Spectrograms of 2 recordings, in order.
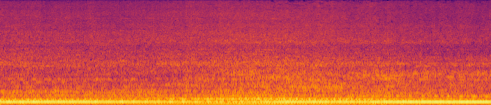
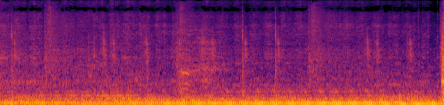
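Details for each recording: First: Dodge Hellcat after tearing down to fix a rough idle misfire without codes, jump-started from a dead battery: deep steady idle burble with even beat and no shake; normal idle. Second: Dodge Hellcat with a rough idle and no codes, heard from inside: deep, lumpy idle with an uneven beat and shake; cylinders misfiring from closed-gap spark plugs.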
